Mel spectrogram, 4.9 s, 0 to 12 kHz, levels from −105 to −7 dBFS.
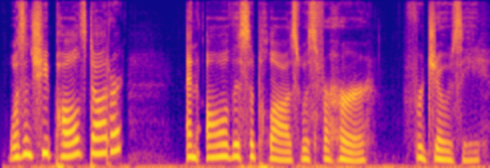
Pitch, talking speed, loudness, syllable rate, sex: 220 Hz, 145 wpm, -18 LUFS, 4.5 syllables/s, female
